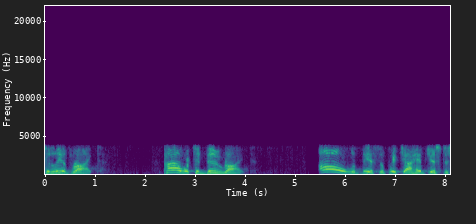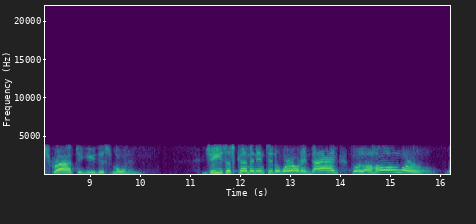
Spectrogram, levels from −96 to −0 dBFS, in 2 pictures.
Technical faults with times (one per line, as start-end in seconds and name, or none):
0.00-16.21 tandem speech coding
